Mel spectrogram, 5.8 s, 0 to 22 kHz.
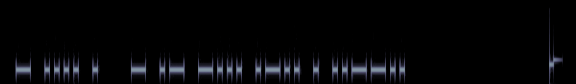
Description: Morse code, heard as a keyed tone, about 25 wpm, 700 Hz. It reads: THE TABLE?
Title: Sentences from Top 1000 Words - Review Part 4 - 25wpm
